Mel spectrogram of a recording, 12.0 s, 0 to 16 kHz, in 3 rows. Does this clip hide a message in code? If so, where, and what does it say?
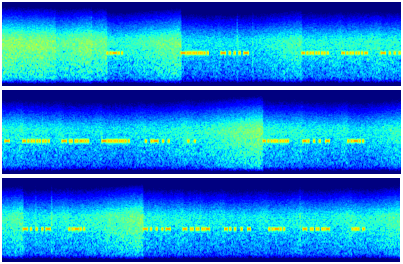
Yes: Hellschreiber (Feld-Hell, 122.5 baud) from 1.0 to 11.7 s, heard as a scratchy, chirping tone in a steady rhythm, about 1600 Hz, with radio static. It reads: I EN CONCRET, QUI HI HAVIA?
